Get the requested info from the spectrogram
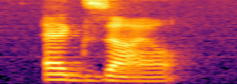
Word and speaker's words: exile: These words are pronounced as G plus Z, even though the stress in the word would not dictate it. Exit. Existential. Exile.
